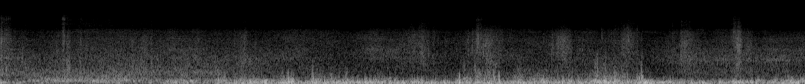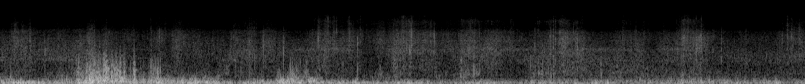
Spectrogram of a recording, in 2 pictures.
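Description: Wind rumbling on the microphone, swelling louder about nine seconds in, over steady footsteps crunching through snow and dry leaves.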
